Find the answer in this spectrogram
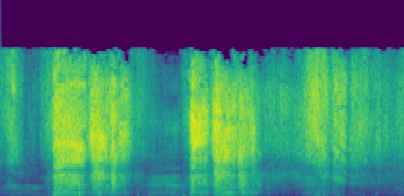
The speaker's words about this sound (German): wenn ich mir Nasenspray in die Nasenlöcher puste und mich schneuze und huste und solche Dinge mache und Krusch und Kram. Aber das lasse ich jetzt einfach mal drin.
